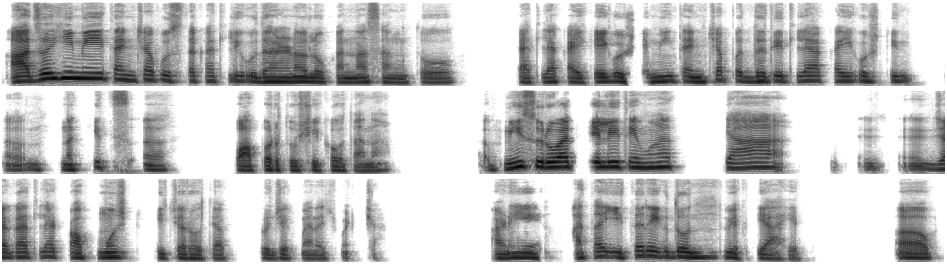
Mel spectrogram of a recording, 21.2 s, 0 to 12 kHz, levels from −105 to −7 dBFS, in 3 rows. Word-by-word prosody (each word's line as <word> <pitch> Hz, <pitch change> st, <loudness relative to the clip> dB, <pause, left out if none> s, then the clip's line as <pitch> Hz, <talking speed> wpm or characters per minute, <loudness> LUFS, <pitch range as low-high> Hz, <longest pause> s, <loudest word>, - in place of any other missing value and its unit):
आजही 195 Hz, +10 st, +8 dB
मी 205 Hz, -1 st, +8 dB
त्यांच्या 165 Hz, -2 st, +1 dB
पुस्तकातली 145 Hz, -2 st, -6 dB
उदाहरणं 125 Hz, -2 st, +2 dB
लोकांना 110 Hz, -1 st, -2 dB
सांगतो. 105 Hz, -2 st, -7 dB, 0.5 s
त्यातल्या 120 Hz, +3 st, -4 dB
काही-काही 125 Hz, +1 st, -1 dB
गोष्टी 125 Hz, -2 st, -4 dB
मी 130 Hz, +3 st, 0 dB
त्यांच्या 130 Hz, +3 st, -1 dB
पद्धतीतल्या 140 Hz, +1 st, -2 dB
काही 140 Hz, -1 st, -5 dB
गोष्टी 140 Hz, 0 st, -6 dB, 0.3 s
अ, 125 Hz, -, -7 dB, 0.3 s
नक्कीच 130 Hz, +7 st, -5 dB
अ, 130 Hz, -, -3 dB, 0.7 s
वापरतो 110 Hz, +1 st, 0 dB
शिकवताना. 95 Hz, -3 st, -5 dB, 0.9 s
मी 165 Hz, +6 st, +7 dB
सुरुवात 185 Hz, -1 st, +8 dB
केली 185 Hz, +1 st, +8 dB
तेव्हा 175 Hz, +1 st, +4 dB
त्या 175 Hz, -3 st, -6 dB, 0.2 s
अ, 175 Hz, -, -11 dB
अ, 75 Hz, -, -12 dB
जगातल्या 140 Hz, +2 st, -1 dB
टॉप 125 Hz, +1 st, -3 dB
मोस्ट 135 Hz, 0 st, +1 dB, 0.2 s
टीचर 115 Hz, -2 st, -5 dB
होत्या 95 Hz, -2 st, -6 dB, 0.3 s
प्रोजेक्ट 100 Hz, -1 st, -7 dB
मॅनेजमेंटच्या. 90 Hz, -1 st, -13 dB, 0.9 s
आणि 125 Hz, +2 st, 0 dB, 0.3 s
आता 130 Hz, +4 st, -3 dB
इतर 145 Hz, +2 st, -1 dB
1-2 145 Hz, -4 st, +2 dB, 0.2 s
व्यक्ती 130 Hz, -4 st, -4 dB
आहेत. -, -, -8 dB, 0.7 s
अ 60 Hz, -1 st, 0 dB
130 Hz, 115 wpm, -23 LUFS, 115-150 Hz, 0.9 s, आजही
